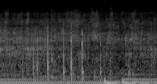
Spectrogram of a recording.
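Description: Elk meat fries in melting butter in a pan, a close steady sizzle with small crackling pops and a brief low bubbling near the end, with no voices.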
